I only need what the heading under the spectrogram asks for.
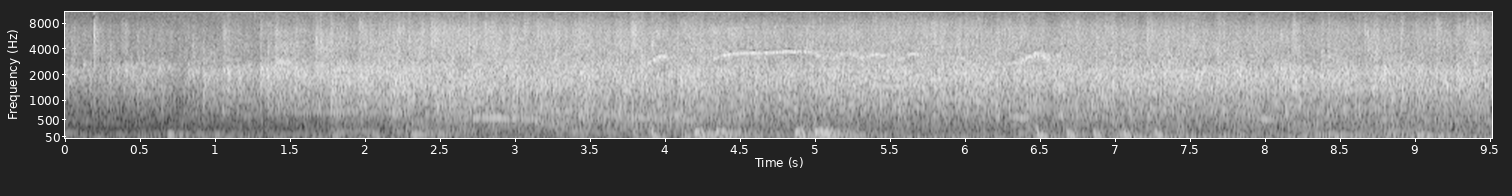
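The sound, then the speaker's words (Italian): Applause from an audience at an Italian event, loud and sustained, with dense clapping that rises quickly and carries on steadily for about eight seconds. “Applausi.”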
